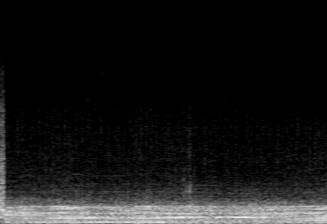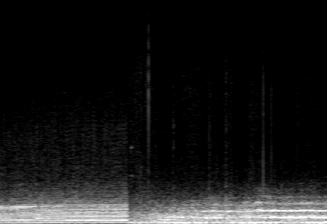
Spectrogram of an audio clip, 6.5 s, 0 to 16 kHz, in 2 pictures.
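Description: Honda NSX's mid-mounted V6 heard from inside the cabin under racing load, holding a fairly steady note with a small change in pitch about three seconds in. It then switches abruptly to the in-cabin engine note of a Mitsubishi Lancer Evolution V GSR's turbocharged four-cylinder at speed.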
